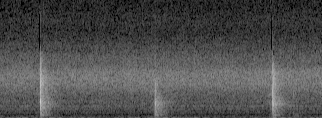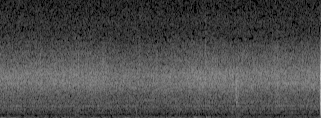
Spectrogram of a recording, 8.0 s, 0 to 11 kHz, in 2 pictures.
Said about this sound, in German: Dann die schneide ich einfach so in quer, quer durch, in dreimal durchschneiden, ungefähr eine Tomate. 1, 2. Die habe ich jetzt nur zweimal geschnitten, weil es ja nicht so groß ist.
